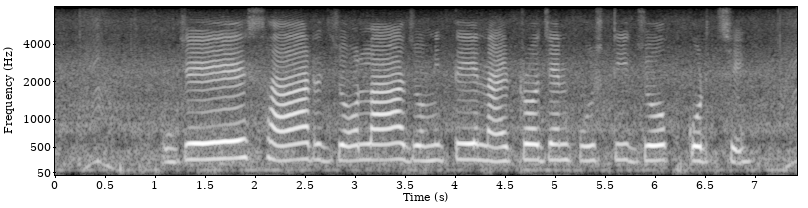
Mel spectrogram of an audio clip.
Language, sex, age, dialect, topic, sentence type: Bengali, female, 31-35, Western, agriculture, statement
